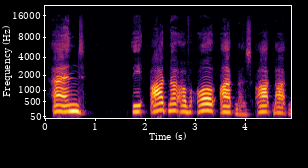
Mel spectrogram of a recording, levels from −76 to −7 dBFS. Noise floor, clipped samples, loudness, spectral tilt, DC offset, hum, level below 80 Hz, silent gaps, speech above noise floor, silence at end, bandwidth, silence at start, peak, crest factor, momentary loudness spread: -67 dBFS; under 0.1%; -15 LUFS; -6.5 dB/octave; under 0.1%; none; -66 dBFS; none; 52 dB; 0 s; 16 kHz; 0.15 s; -2 dBFS; 14 dB; 15 LU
